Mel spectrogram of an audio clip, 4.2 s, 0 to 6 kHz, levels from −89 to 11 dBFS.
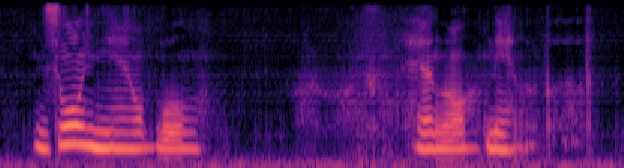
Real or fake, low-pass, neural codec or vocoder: fake; 5.4 kHz; autoencoder, 22.05 kHz, a latent of 192 numbers a frame, VITS, trained on many speakers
